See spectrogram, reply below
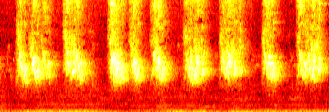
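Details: In a house, a sparrow chirps insistently, sometimes in doubled notes, in a brisk series of bright, high chirps, with a soft hum behind.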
